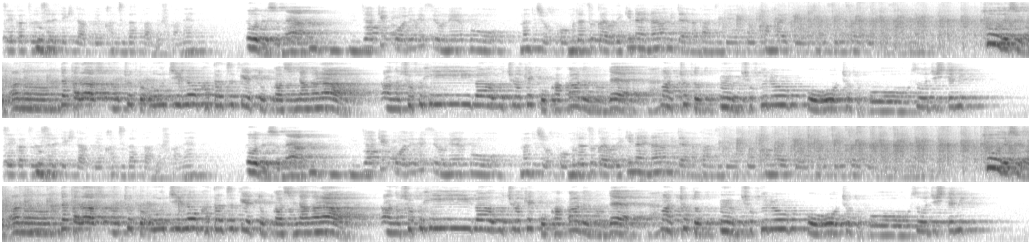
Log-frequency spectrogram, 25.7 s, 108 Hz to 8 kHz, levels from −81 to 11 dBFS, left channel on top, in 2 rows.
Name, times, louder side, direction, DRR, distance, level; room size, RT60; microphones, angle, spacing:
voice 1, 0.0-2.4 3.8-6.2 6.5-11.5 13.2-13.7 16.7-17.0 20.9-21.6, equal, 15° left, 0 dB, 4.1 m, -43 dB
voice 2, 3.0-3.8 4.6-4.7 12.2-17.1 17.6-20.7 21.1-24.9, right 1 dB, 10° right, -1 dB, 3.9 m, -30 dB
Applause, 7.2-15.5 16.2-16.4 16.7-16.9, right 5 dB, 30° right, 2.2 m, -44 dB
29.5 x 25.0 x 7.5 m, 1.2 s
head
